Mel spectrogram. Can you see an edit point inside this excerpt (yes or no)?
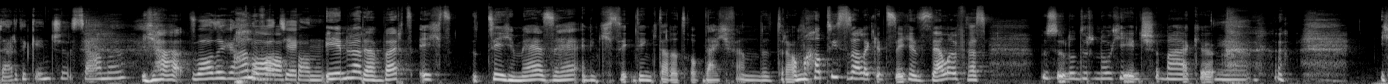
yes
